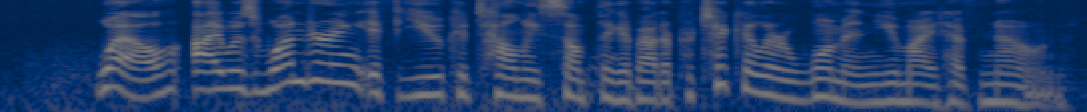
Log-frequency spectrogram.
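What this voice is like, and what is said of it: Put-on formal journalist voice. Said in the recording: “put on my best journalist voice.”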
